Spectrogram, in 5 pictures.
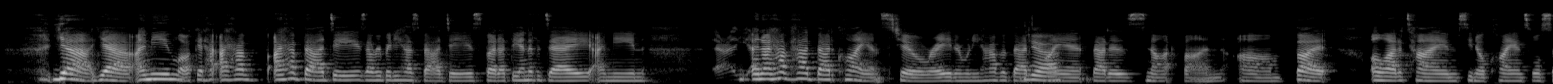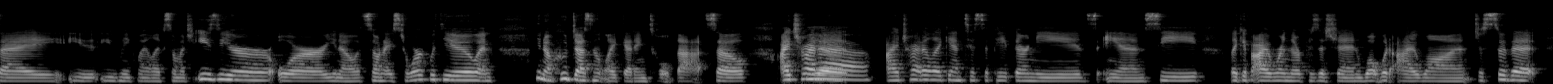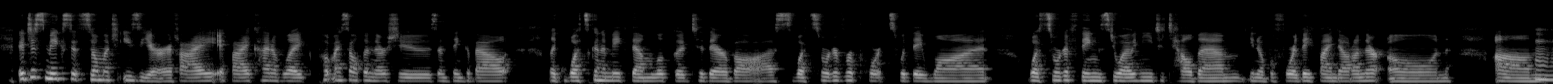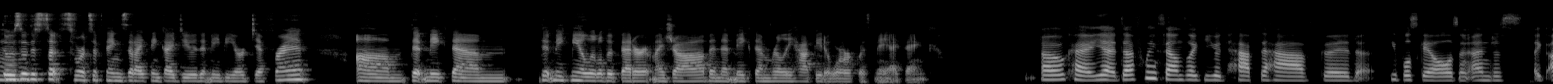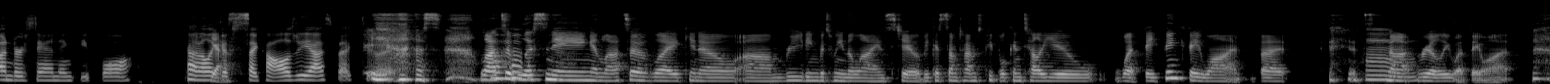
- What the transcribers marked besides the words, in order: tapping; other background noise; laughing while speaking: "Yes"; laugh; laughing while speaking: "it's"
- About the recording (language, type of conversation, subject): English, unstructured, What do you enjoy most about your current job?
- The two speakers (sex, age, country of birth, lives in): female, 35-39, United States, United States; female, 45-49, United States, United States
